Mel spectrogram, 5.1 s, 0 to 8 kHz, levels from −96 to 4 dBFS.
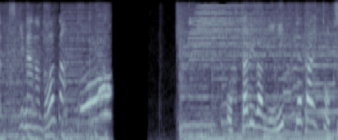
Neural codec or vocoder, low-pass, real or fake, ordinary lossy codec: none; 7.2 kHz; real; none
